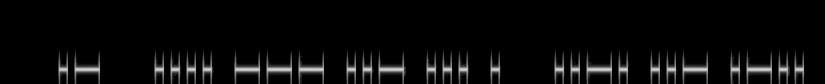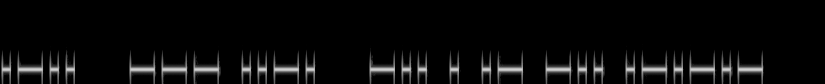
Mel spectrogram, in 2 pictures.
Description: Morse code, heard as a keyed tone, about 15 wpm, 700 Hz. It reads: A HOUSE FULL OF DEAD.
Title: Sentences from Top 1500 Words 15wpm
